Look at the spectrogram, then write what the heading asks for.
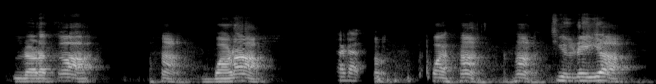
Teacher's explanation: रेट्रोफ्लेक्स म्हणजे जीभ मागे वळते, टाळूला टेकली जाते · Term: सॉफ्ट ड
